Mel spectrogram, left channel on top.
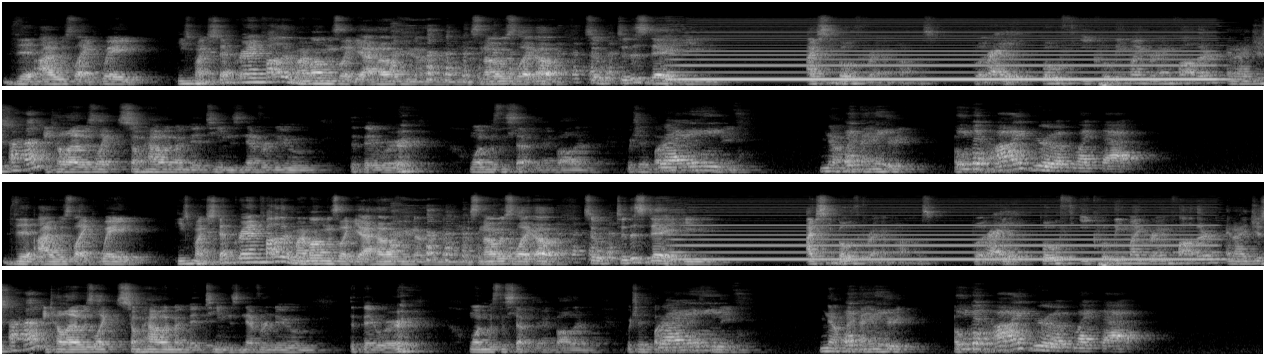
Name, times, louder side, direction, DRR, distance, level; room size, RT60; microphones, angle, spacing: voice 1, 0.0-1.3 1.7-5.5 5.8-7.2 8.0-9.3 9.7-10.1 10.4-12.7 13.1-15.7 16.1-16.8 17.3-18.5 18.9-19.9 20.8-21.6 22.1-22.4, right 1 dB, 80° right, 1 dB, 0.5 m, -23 dB
voice 2, 4.4-4.8 9.8-10.2 12.7-13.0 19.2-19.9 21.0-21.5 22.2-24.0, equal, 25° right, -6 dB, 0.4 m, -23 dB
sound 1, 6.6-12.6, left 6 dB, 25° left, 0.9 m, -20 dB
2.3 x 2.2 x 2.9 m, 0.68 s
head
